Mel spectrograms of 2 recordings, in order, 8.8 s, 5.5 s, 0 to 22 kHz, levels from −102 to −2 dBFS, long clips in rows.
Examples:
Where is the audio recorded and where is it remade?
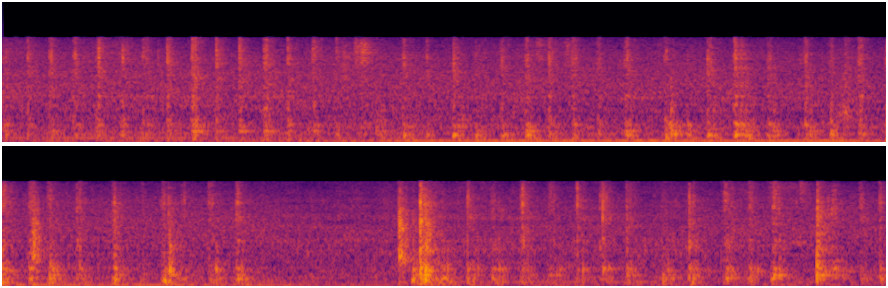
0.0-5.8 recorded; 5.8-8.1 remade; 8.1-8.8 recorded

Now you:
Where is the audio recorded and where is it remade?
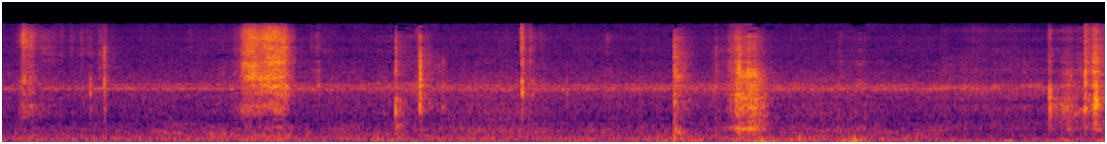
0.0-4.7 recorded; 4.7-5.5 remade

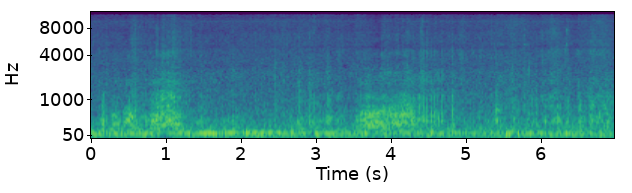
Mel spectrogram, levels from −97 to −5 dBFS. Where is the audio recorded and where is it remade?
0.0-7.0 recorded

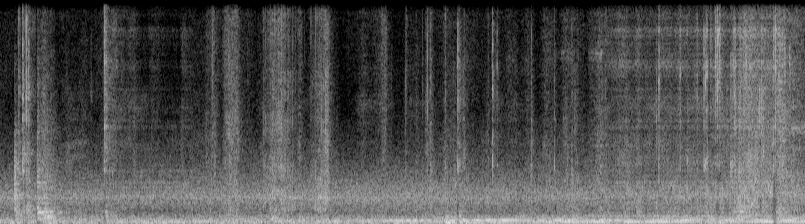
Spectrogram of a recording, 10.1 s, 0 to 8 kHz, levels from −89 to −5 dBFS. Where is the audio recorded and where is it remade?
0.0-1.4 recorded; 1.4-2.4 remade; 2.4-7.6 recorded; 7.6-9.7 remade; 9.7-10.1 recorded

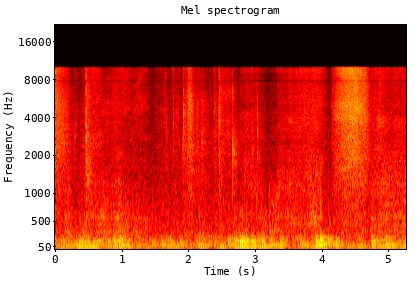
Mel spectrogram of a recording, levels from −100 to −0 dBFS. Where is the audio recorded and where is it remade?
0.0-2.8 recorded; 2.8-4.0 remade; 4.0-5.3 recorded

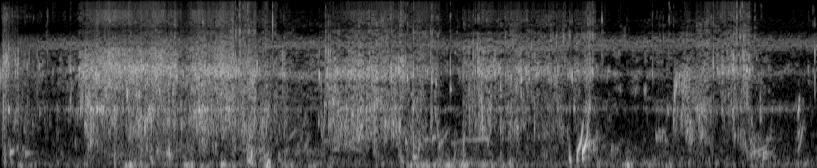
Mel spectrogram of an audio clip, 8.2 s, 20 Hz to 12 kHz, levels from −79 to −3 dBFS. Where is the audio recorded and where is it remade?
0.0-0.8 recorded; 0.8-2.0 remade; 2.0-8.2 recorded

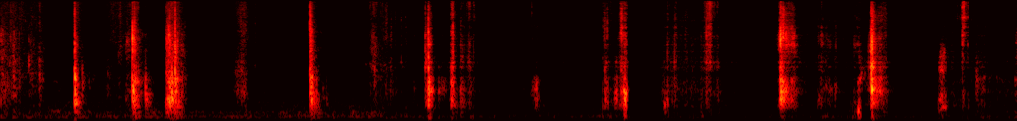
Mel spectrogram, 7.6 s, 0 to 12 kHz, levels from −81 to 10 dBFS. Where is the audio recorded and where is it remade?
0.0-2.9 recorded; 2.9-7.6 remade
